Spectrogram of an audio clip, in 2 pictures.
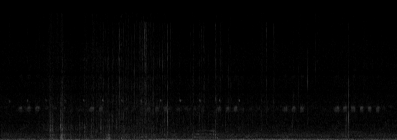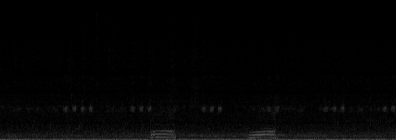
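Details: Neighbourhood cat calling to gather companions onto a bench, forming an affectionate trio; two brief meows near the end, two seconds apart, over steady low hum and a repeated high insect-like pulsing.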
